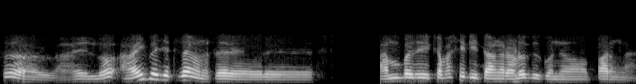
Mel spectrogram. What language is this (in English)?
Tamil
